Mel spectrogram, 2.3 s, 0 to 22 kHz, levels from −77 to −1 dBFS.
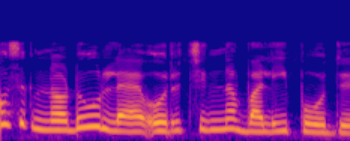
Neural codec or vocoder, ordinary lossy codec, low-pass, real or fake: none; none; 7.2 kHz; real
